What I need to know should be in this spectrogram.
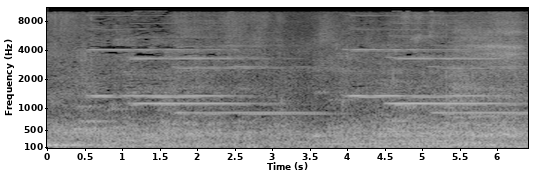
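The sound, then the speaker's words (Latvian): The electric bell of the Saeima, Latvia's parliament chamber, rings continuously for several seconds before a vote, a steady bright metallic tone over the low murmur of a large hall. “Lūdzu zvanu.”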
